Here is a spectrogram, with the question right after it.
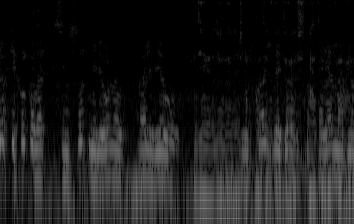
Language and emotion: Russian, neutral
